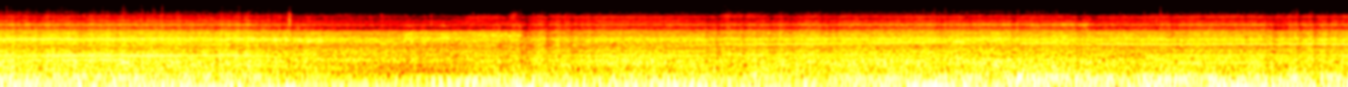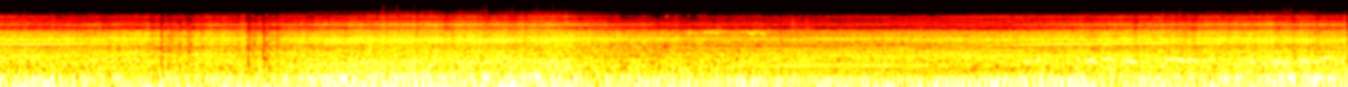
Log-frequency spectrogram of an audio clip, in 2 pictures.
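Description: A kart engine roars close by, its pitch rising and falling with the throttle.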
